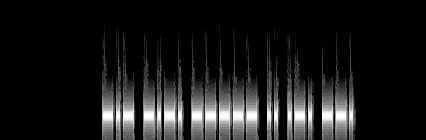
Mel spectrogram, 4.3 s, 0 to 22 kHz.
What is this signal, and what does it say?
Morse code, heard as a keyed tone, about 36 wpm, 700 Hz. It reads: KC0IRG
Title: USA Call Signs - 6 Characters - Repeated 2x - 35wpm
